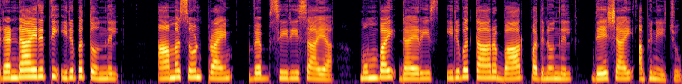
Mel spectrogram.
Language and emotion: Malayalam, neutral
